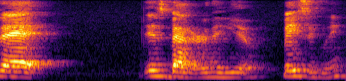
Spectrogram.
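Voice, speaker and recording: In an American accent, a woman talks at a moderate pace with an animated tone, with audible room echo around her. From US, Philadelphia. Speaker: youtuber giving life advice. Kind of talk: casual advice Q&A.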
